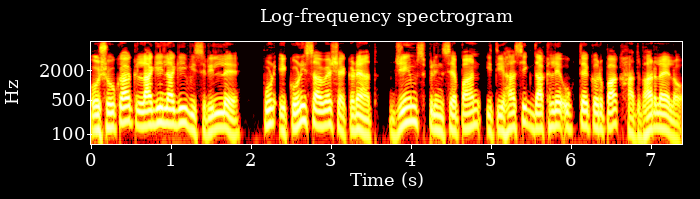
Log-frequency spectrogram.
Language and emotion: Goan Konkani, neutral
